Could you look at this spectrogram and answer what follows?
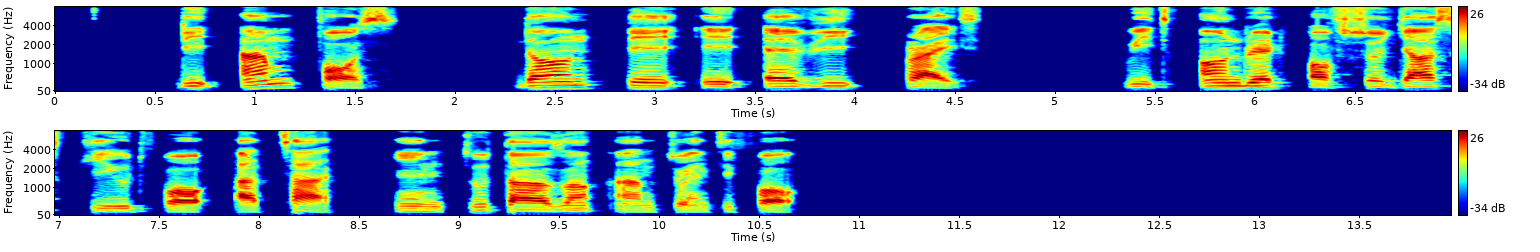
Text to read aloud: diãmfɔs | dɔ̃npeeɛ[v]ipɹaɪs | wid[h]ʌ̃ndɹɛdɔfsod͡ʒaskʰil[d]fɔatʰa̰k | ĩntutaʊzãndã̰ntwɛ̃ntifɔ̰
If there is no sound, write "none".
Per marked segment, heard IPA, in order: v, h, d

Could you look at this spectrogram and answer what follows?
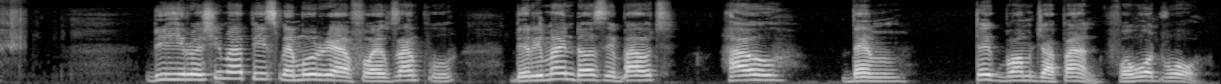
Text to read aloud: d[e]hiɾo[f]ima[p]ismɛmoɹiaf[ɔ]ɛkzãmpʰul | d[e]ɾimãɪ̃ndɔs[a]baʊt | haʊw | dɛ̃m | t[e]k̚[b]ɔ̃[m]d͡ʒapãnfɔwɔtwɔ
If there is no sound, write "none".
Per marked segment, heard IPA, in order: i, ʃ, p, ɔ, e, e, e, b, m

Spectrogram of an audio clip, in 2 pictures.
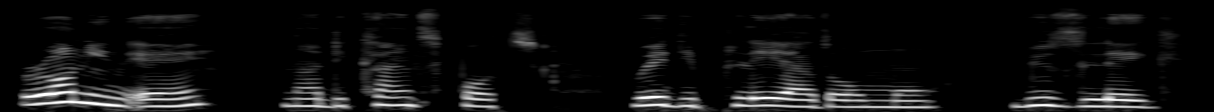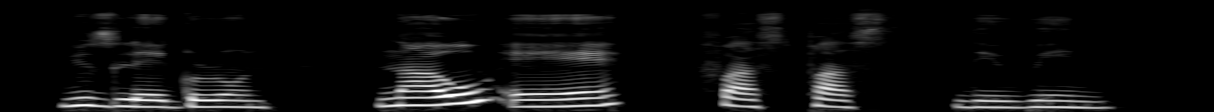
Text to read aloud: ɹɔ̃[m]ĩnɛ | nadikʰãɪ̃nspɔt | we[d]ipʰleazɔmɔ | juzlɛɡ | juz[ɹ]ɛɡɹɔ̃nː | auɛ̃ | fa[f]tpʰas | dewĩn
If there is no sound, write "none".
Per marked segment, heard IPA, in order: n, d, l, s

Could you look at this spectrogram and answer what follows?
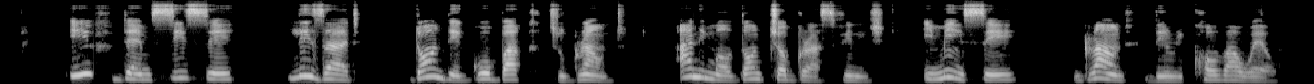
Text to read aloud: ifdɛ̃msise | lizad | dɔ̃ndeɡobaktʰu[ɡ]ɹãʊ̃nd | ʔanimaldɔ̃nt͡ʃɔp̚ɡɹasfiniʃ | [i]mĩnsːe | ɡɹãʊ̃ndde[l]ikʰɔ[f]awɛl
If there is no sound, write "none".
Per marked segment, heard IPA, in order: ɡ, i, ɹ, v

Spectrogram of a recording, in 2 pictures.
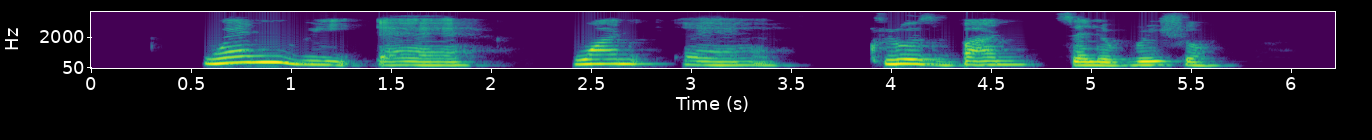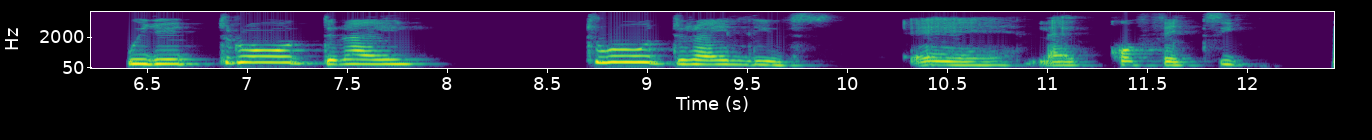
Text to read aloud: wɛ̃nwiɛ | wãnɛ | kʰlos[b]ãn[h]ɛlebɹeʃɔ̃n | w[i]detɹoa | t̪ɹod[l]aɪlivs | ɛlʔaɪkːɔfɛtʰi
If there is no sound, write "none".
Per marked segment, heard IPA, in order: b, s, i, ɹ

